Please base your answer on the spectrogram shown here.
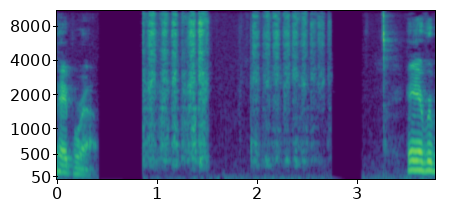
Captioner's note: pencil scratches paper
